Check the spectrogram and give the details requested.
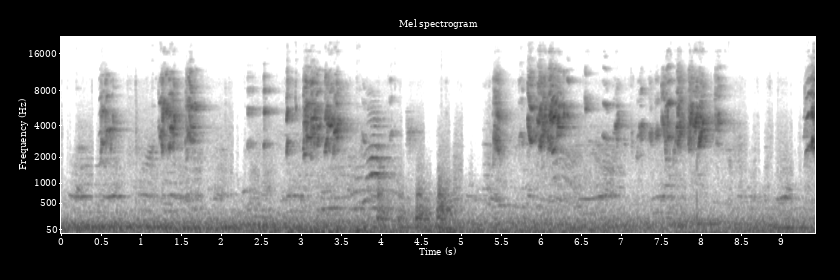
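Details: Lovebird in full morning song at Parahyangan Village, Bandung, greeting the rising sun; dense runs of shrill, scratchy chattering bursts come in rapid succession, with a few lower nasal notes and a low steady rumble behind.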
